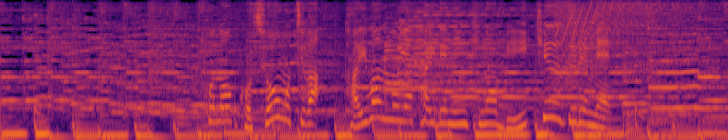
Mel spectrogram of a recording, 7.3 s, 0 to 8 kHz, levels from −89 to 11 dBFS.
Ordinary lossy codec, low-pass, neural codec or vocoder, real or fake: none; none; none; real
